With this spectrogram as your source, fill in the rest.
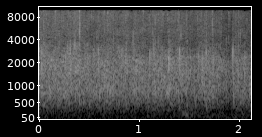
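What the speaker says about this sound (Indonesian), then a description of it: "Sekali lagi tepuk tangan yang paling meriah buat Yesus Tuhan kita" A church congregation applauds at a worship service, dense steady clapping from a crowd that holds even for a couple of seconds without letup.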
